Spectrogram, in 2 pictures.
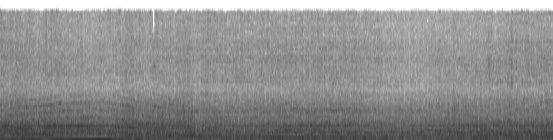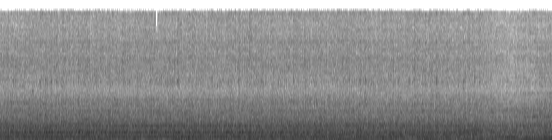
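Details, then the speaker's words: Engine just after replacing the timing belt, tensioner bearings and V-belt with the marks aligned: it revs briefly, then settles to a steady, even idle with no ticking, squeal or rattle from the front. Running normally. "Evet şu anda Sistem çalışıyor Herhangi bir problem yok Allah'a şükür"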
